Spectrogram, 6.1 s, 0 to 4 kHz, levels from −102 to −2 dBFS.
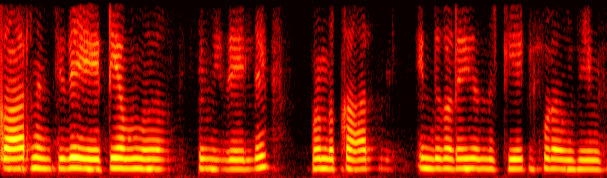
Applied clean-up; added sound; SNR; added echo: neural mask model DeepFilterNet 3.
